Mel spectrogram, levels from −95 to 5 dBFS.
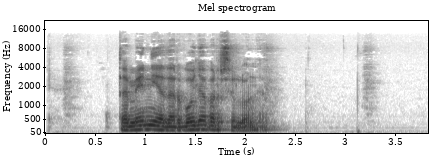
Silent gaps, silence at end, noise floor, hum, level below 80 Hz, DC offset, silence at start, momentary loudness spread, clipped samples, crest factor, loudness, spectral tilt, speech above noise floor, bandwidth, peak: none; 1.5 s; -62 dBFS; 50 Hz at -55 dBFS; -52 dBFS; under 0.1%; 0.75 s; 13 LU; under 0.1%; 16 dB; -15 LUFS; -5 dB/octave; 48 dB; 14.5 kHz; -2 dBFS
